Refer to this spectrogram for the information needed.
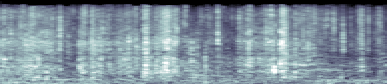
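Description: Continuous crinkling of plastic packaging as a package holding rice and Thai soups is unpacked, a dense crackling rustle with frequent sharp bright crackles that rise and fall in loudness throughout, with no voices.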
